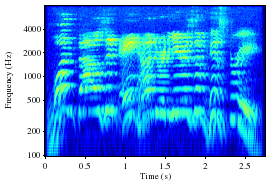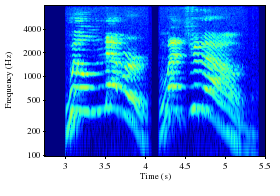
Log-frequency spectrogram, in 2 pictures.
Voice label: narration; kof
